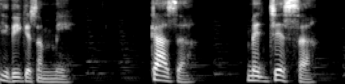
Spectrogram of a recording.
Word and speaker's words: metgessa: Si ho heu fet bé, haureu notat que quan pronuncieu la essa de <i>casa</i> el coll vibra, cosa que no passa a <i>metgessa</i>.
